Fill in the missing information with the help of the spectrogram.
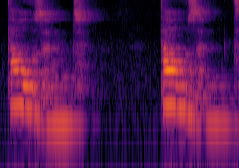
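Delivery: "tausend" ending in a crisp T; final D as T. Shown as a demonstration. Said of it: "le D à la fin va plus se prononcer comme un T". (« tausend » avec le D final prononcé T)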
